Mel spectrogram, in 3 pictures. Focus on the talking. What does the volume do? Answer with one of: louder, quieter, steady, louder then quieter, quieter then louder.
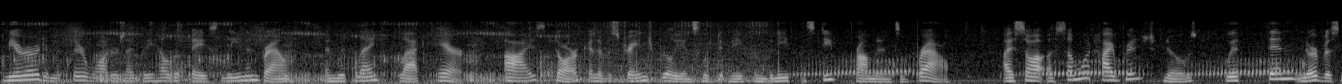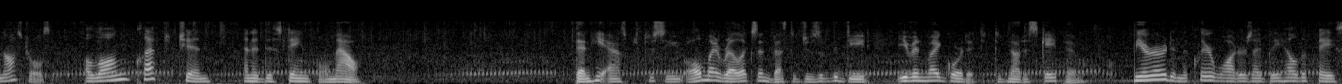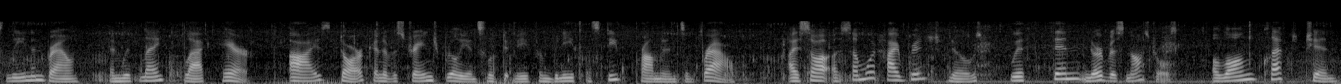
steady.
